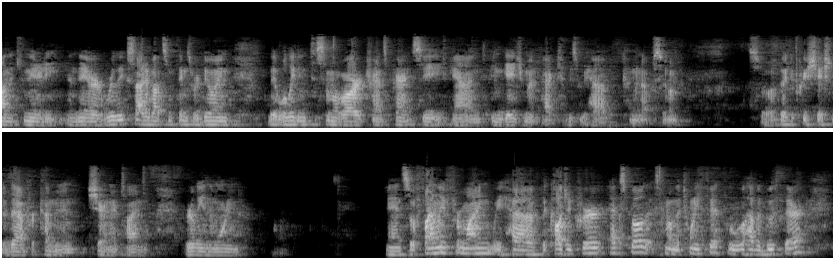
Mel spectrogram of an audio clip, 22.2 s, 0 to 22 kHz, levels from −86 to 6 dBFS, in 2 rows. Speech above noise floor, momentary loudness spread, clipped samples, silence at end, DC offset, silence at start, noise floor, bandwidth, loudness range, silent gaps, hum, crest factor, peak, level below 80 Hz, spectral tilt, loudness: 54 dB; 12 LU; under 0.1%; 0.05 s; under 0.1%; 0 s; -74 dBFS; 7.8 kHz; 8 LU; none; none; 20 dB; -2 dBFS; -62 dBFS; -2.5 dB/octave; -21 LUFS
